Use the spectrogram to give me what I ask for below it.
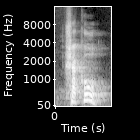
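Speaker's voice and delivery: "shaku", high, extra vowel between consonants; Khmer-accent school. Shown as a demonstration. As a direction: split the opening cluster in "shaku". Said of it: "school might sound like".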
